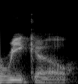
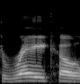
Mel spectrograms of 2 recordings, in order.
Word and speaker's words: Reiko: All right, number 16 is Reiko, or Rico, or Reiko. It's pronounced Reiko like an A. You gotta hold the A.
